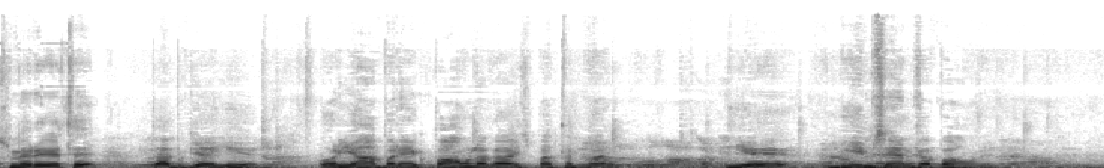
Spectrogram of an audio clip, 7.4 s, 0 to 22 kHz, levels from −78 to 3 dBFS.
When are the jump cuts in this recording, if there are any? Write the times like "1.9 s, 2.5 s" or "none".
none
